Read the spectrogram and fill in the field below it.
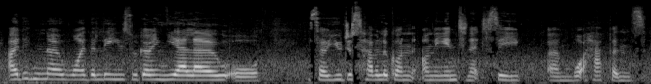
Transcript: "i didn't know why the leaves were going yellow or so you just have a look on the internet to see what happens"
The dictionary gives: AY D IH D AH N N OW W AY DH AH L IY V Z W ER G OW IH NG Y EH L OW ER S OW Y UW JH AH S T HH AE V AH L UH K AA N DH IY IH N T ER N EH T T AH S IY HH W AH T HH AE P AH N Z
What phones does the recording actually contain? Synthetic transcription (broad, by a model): AY D IH D N N OW W AY DH AH L IY V Z W ER G OW IH NG Y EH L OW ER S OW Y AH JH AH S T HH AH V AH L UH K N N DH IY IH N T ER N EH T T AH S IY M W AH T HH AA P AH N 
